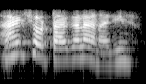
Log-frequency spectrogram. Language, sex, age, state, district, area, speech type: Dogri, female, 45-60, Jammu and Kashmir, Samba, urban, conversation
